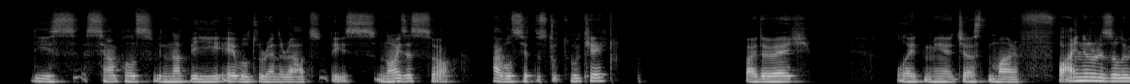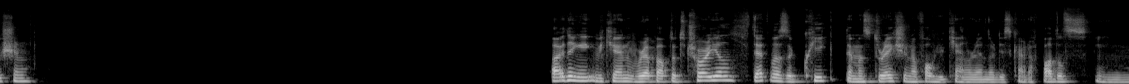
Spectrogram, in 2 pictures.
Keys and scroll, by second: 5.7 KP_2, 5.7 KP_4, 6.1 KP_8, 6.3 Return, 10.3-12.3 typing.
